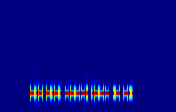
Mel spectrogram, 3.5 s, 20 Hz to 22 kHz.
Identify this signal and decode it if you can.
Morse code, heard as a keyed tone, about 46 wpm, 700 Hz. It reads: KC9JAD
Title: USA Call Signs - 2x Character Spacing - 45wpm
